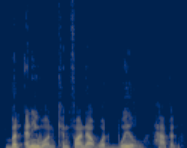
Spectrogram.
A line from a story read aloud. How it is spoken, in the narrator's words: said Aslan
